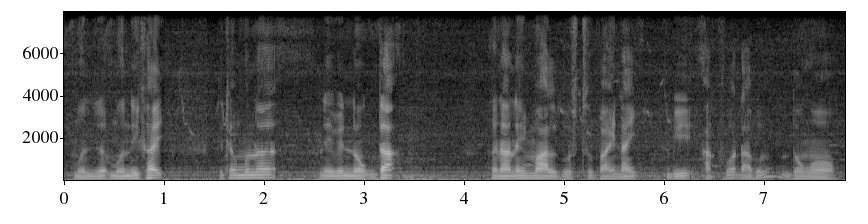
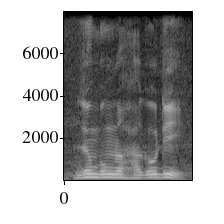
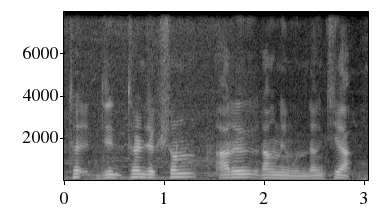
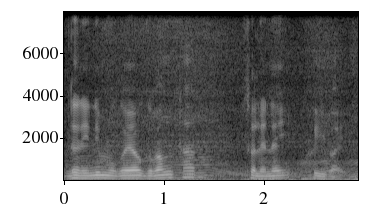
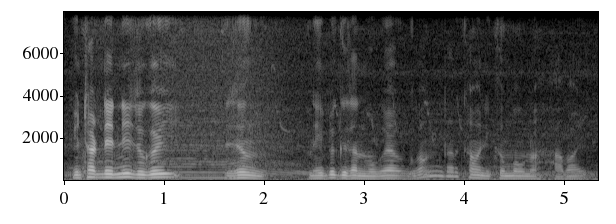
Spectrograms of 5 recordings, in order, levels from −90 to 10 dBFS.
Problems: constant background noise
